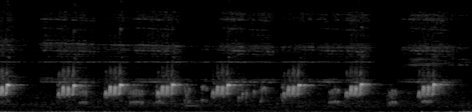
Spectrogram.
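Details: Lure recording of a lively Ruby-throated bulbul: bright chirpy warbled phrases repeated about every half second, each a quick rising and falling cluster of notes, with faint low background rumble between phrases.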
